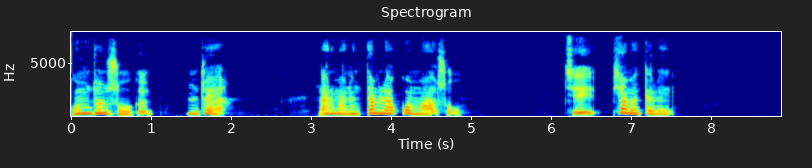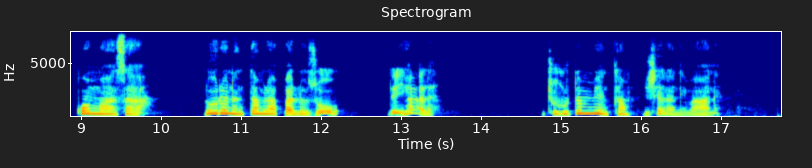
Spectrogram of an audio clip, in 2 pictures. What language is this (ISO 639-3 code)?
dag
